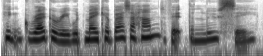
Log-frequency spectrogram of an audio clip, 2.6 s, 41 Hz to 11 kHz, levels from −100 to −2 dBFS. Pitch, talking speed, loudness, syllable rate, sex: 220 Hz, 275 wpm, -19 LUFS, 6.2 syllables/s, female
